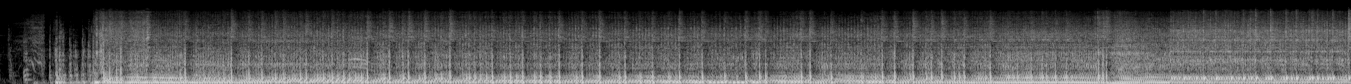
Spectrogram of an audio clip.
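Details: Honda CR500 two-stroke powered Schwinn trike, jetted lean to a 170 main jet: crisp steady burble, even beat, no misfire or rattle; clean bill of health, normal running.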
